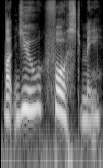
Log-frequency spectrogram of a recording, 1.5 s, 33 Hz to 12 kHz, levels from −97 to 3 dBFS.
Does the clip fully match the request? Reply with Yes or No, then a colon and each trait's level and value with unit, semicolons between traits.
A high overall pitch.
Yes: high, 220 Hz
